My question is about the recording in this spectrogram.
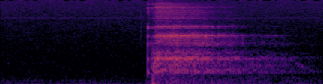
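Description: A man sighs once, a short breathy exhale about a second in that starts suddenly and fades away, while he thinks over a question.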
